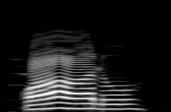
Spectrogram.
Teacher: Pada lafal bacaan qalu da'u lana, panjangkan huruf qa 2 harakat karena pada lafal qa ada bacaan mad tabi'i, yaitu ditandai dengan huruf qa yang bertemu alif setelahnya.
